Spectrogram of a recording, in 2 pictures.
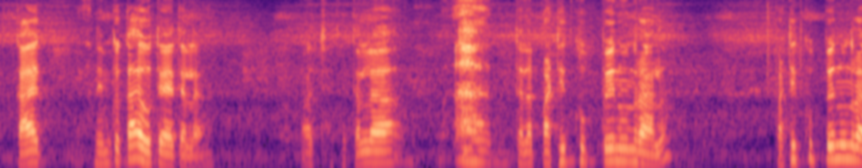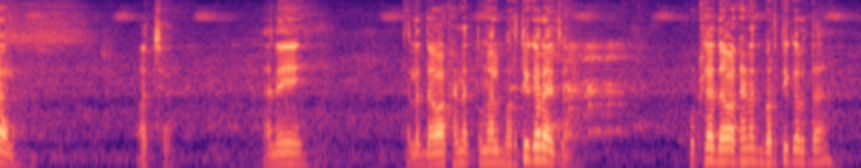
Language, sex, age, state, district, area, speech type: Marathi, male, 45-60, Maharashtra, Wardha, urban, spontaneous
